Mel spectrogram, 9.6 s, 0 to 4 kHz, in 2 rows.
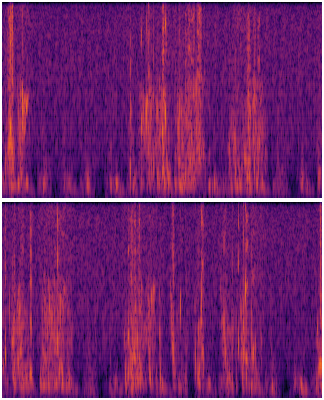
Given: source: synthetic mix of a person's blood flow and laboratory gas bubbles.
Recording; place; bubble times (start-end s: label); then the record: Doppler ultrasound of blood flow; precordium
0.00-0.42 s: bubbles
1.90-1.97 s: bubbles
2.02-3.06 s: bubbles
3.28-4.00 s: bubbles
4.72-5.29 s: bubbles
5.35-5.88 s: bubbles
6.60-7.23 s: bubbles
7.31-7.59 s: bubbles
7.67-7.87 s: bubbles
8.07-8.71 s: bubbles
9.49-9.61 s: bubbles
From the record:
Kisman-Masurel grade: 332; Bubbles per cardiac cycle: rolling drumbeat, 9 or more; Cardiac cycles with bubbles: 50 to 99%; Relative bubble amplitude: moderate (0.250 to 0.450); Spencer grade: 3 (all of the cardiac periods contain showers or single bubble signals, but not dominating or overriding the cardiac motion signals); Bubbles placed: anywhere in the cardiac cycle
